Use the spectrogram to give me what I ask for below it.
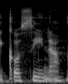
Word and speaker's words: cocina: So cucina is the Italian pronunciation. In Spanish, you will say cocina, and it means kitchen in both languages.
